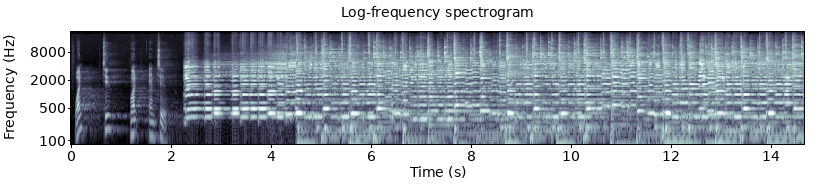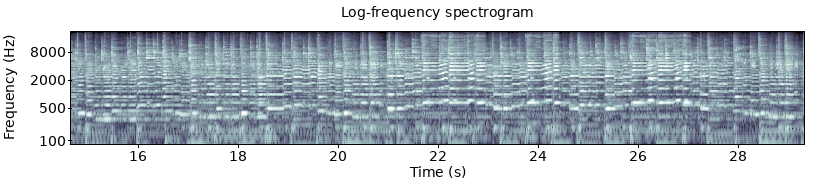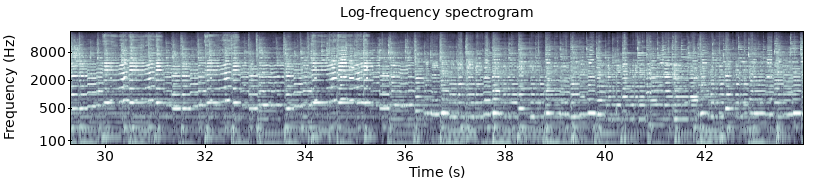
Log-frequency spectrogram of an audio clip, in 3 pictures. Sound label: swallowtail jig performance version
